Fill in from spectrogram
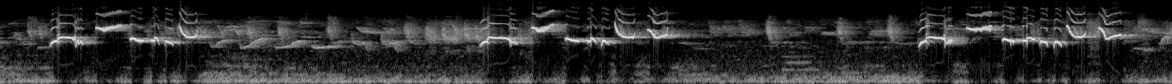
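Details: Oriental magpie-robin song used as training material so another bird will sing: loud, clear whistled phrases with sharp up-and-down sweeps, delivered in three bursts about four seconds apart, with quieter murmuring between.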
